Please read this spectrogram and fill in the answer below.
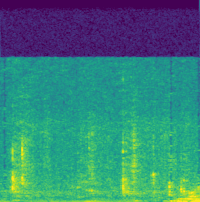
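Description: Faint computer keyboard typing: a handful of separate sharp key clicks, more of them in the second half, over a steady low hum.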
